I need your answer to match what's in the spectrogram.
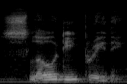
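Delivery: very quiet, gentle cue; soft guided breathing. Shown as a demonstration. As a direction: breathe the words softly. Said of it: "Bring your power".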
